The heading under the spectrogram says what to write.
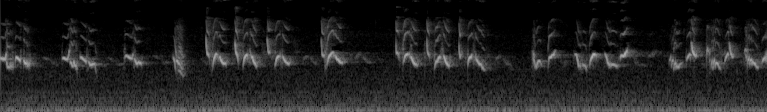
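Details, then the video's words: Young Northern mockingbird in Florida singing loud, bright phrases: clusters of rapid chirped, downslurred whistles repeated in quick bursts with brief pauses between groups. "Yearling Florida Mockingbird Goes Hard 🎶💯 Beautiful Songs"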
